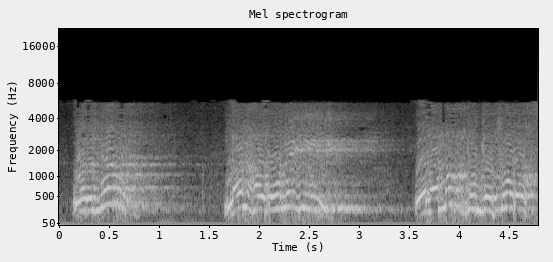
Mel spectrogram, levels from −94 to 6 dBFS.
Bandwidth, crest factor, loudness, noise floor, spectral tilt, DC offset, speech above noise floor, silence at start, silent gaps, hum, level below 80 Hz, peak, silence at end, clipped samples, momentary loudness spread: 6 kHz; 10 dB; -19 LUFS; -39 dBFS; -8 dB/octave; 1%; 22 dB; 0.15 s; none; none; -46 dBFS; -8 dBFS; 0 s; under 0.1%; 13 LU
